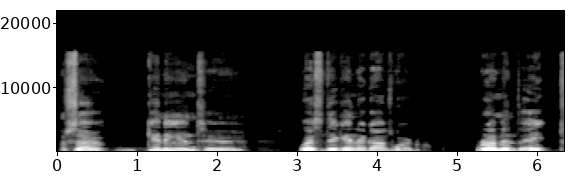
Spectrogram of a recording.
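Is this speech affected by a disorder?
Yes: spastic cerebral palsy; uses wheelchair.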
